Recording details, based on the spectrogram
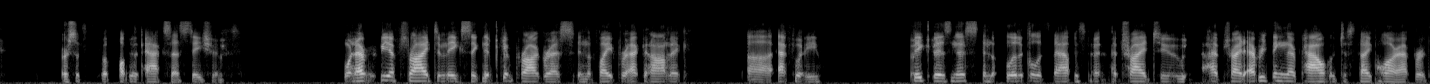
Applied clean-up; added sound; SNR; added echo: neural diffusion model UNIVERSE++.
